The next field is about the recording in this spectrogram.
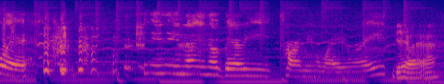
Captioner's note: laughs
